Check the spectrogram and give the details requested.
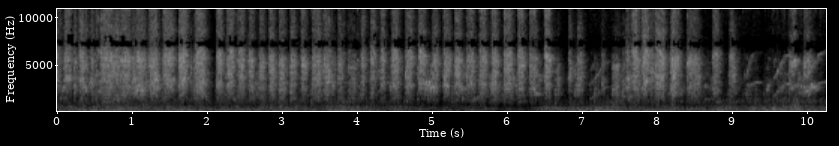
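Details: Three budgerigars on 20 November 2020 produce a long run of rapid, rasping, clicking chatter with a pulsing beat, easing into brief whistled slides near the end.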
